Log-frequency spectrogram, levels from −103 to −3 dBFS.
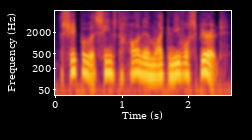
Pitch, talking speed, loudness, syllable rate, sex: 135 Hz, 275 wpm, -17 LUFS, 6.3 syllables/s, male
